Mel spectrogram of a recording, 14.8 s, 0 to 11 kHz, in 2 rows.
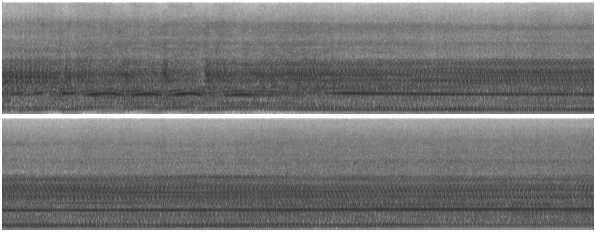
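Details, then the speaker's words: Telehandler with Detroit Diesel 353 two-stroke, hand-idled at full: surges then holds steady high drone, never settles to idle, really struggling; plugged fuel filters (secondary suspected). "Man, it's really struggling. I think that's mostly that secondary, but that should be primed."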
